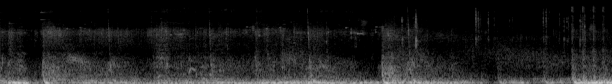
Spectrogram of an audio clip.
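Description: Rapid gunshots fire in a short burst.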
